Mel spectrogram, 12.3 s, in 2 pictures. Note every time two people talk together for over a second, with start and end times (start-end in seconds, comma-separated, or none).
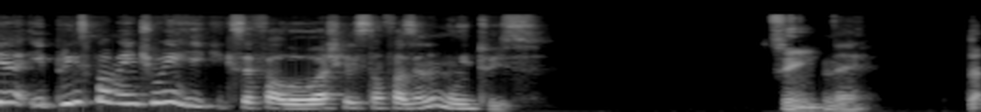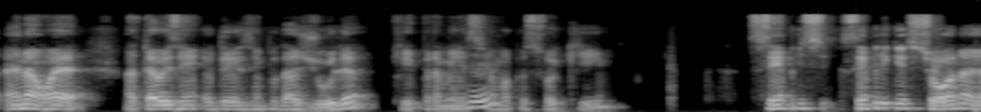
none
